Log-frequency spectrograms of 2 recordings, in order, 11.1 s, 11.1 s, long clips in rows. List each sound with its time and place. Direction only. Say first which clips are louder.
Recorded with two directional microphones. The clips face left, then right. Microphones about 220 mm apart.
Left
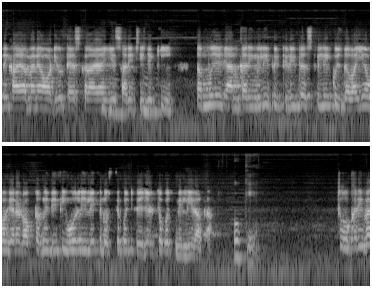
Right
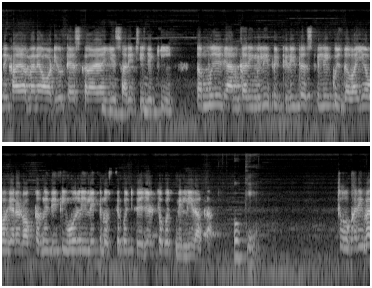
0.0 s speech: left 2 dB; 45° left (ahead or behind)
9.0 s a woman's voice: left 2 dB; 10° right (ahead or behind)
10.5 s a man's voice: left 3 dB; 50° left (ahead or behind)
